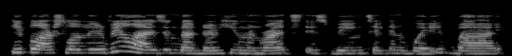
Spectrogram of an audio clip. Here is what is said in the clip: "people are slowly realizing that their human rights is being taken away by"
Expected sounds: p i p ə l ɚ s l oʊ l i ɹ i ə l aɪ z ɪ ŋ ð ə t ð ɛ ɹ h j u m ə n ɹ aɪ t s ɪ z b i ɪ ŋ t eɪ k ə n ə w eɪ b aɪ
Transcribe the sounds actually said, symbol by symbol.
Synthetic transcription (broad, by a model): p i p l ɚ s l oʊ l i ɹ i ə l aɪ z ɪ ŋ ð ə t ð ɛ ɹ h j u m ə n ɹ aɪ t s ɪ z b i ɪ ŋ t eɪ k ə n ə w eɪ b aɪ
